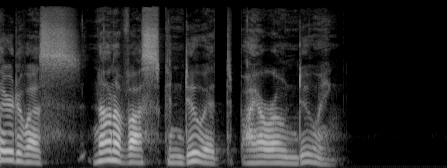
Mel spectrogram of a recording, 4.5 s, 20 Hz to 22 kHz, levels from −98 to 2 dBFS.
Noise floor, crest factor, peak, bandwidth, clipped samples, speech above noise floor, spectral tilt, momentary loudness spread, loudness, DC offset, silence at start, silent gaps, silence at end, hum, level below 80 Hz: under -90 dBFS; 20 dB; -12 dBFS; 19 kHz; under 0.1%; over 58 dB; -3.5 dB/octave; 12 LU; -32 LUFS; under 0.1%; 0 s; none; 1.2 s; none; under -90 dBFS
